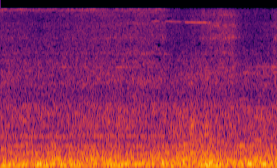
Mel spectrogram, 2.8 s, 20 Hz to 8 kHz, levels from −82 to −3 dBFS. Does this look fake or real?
real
